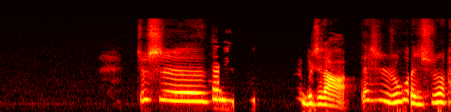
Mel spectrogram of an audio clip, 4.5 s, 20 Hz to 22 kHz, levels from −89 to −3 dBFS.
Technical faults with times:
2.10-2.58 other side's voice leaking through
2.30-2.41 speech suppressed in double talk
2.67-3.09 speech suppressed in double talk
4.08-4.11 AAC frame loss with muting

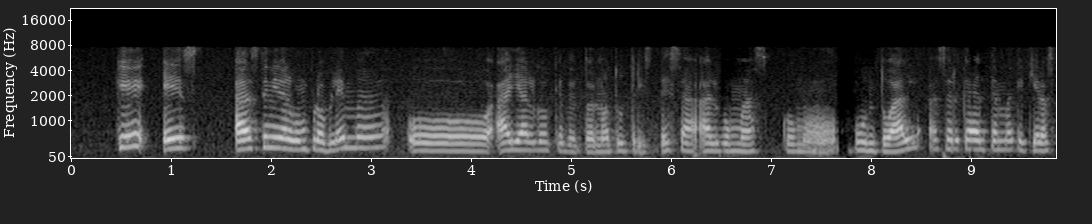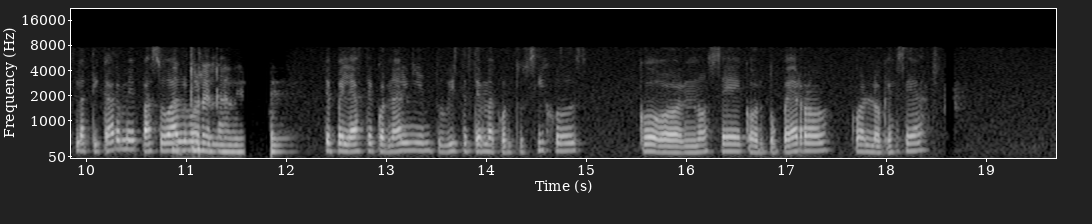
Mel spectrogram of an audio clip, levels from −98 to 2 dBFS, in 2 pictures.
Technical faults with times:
3.29-3.35 echo leak
5.80-5.88 echo leak
7.65-7.83 echo leak
11.10-11.34 echo leak
11.19-11.85 speech suppressed in double talk
11.83-12.10 echo leak
18.69-18.73 echo leak

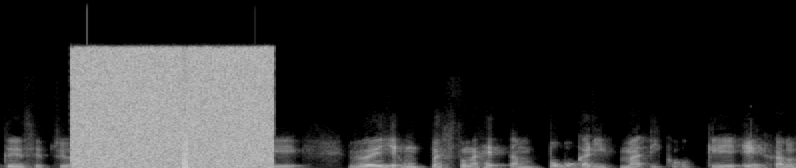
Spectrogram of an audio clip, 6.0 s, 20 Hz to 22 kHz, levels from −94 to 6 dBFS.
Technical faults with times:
0.54-2.06 samples built from the wrong bytes

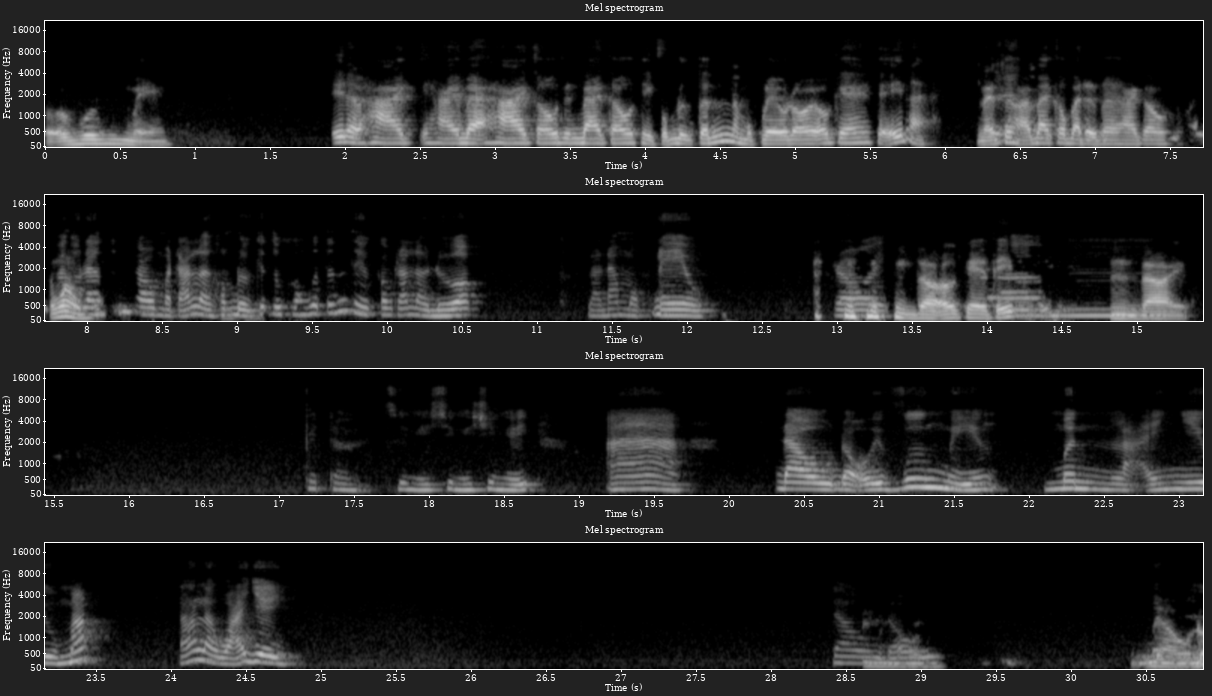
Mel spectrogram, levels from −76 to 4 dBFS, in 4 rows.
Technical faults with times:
0.38-1.17 echo leak
0.40-0.45 speech suppressed in double talk
3.77-4.70 speech suppressed in double talk
5.86-9.44 speech suppressed in double talk
8.07-8.11 echo leak
13.16-15.42 speech suppressed in double talk
14.20-14.54 echo leak
29.08-29.20 speech suppressed in double talk

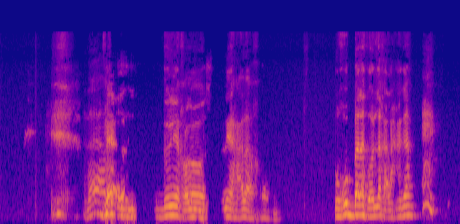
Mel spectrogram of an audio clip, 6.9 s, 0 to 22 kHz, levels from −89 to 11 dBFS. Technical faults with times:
1.70-2.02 speech suppressed in double talk
2.29-2.37 speech suppressed in double talk
3.08-3.39 speech suppressed in double talk

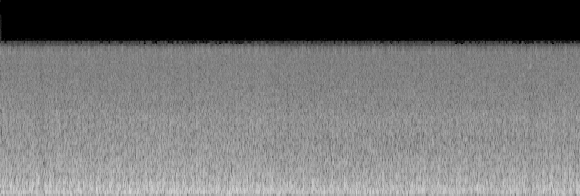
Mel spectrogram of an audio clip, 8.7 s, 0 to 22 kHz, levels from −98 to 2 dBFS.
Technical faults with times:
0.55-0.67 burst of packet loss
1.39-1.43 short concealed packet loss
6.43-6.47 short concealed packet loss
7.93-7.99 short concealed packet loss

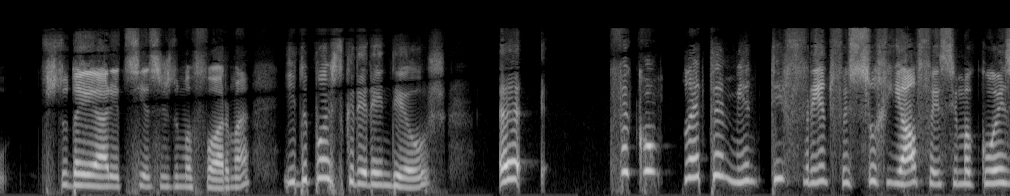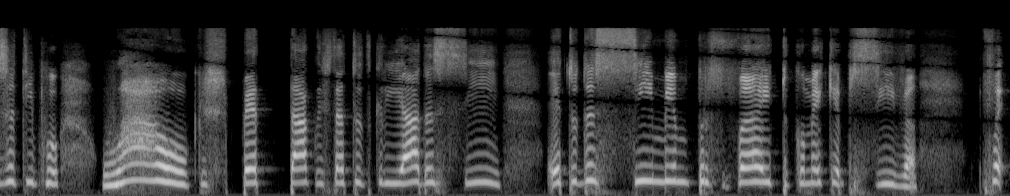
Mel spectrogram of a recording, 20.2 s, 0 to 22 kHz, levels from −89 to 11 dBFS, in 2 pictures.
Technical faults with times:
0.00-20.20 channels drifting apart

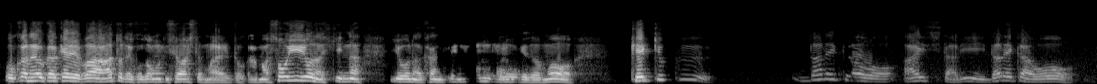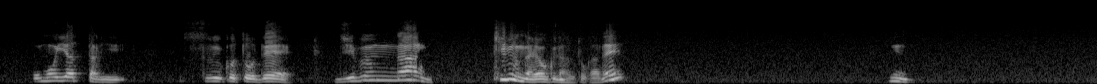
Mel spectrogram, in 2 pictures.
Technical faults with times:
7.78-15.13 automatic gain rising

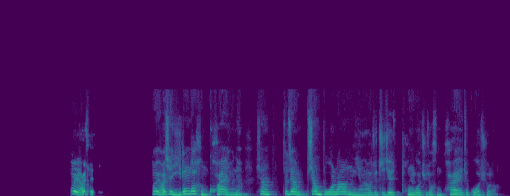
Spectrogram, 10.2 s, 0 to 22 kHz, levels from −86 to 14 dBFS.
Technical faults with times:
none

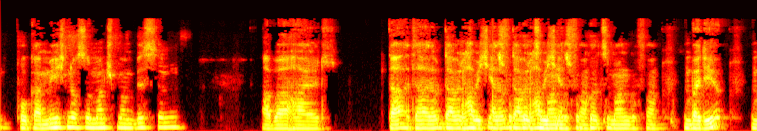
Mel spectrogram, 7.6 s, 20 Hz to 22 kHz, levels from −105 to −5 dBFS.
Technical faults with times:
4.92-7.58 doubled audio track

